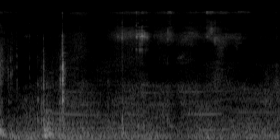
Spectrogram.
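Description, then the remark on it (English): A car's power window motor hums steadily as the glass rolls up, quiet, with a couple of small clicks near the start and no voices. “Here, I'll roll up.”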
